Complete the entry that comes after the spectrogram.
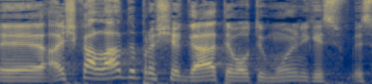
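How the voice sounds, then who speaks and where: A man talks at a moderate pace. The recording is very clean, and the background is silent. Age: 30s. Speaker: podcast host. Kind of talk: solo podcast monologue. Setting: home living room. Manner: halting, many fillers.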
